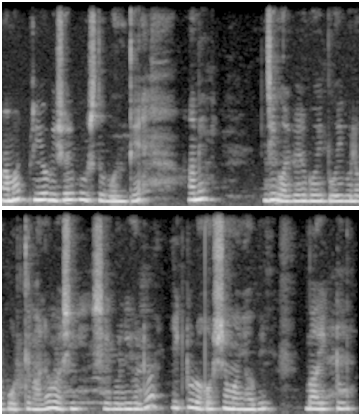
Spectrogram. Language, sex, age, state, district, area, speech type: Bengali, female, 30-45, West Bengal, North 24 Parganas, urban, spontaneous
